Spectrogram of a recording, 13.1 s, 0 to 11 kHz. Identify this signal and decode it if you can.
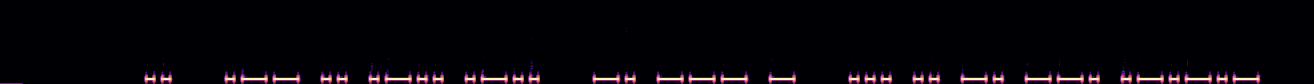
Morse code, heard as a keyed tone, about 15 wpm, 700 Hz. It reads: I WILL NOT SING.
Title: Sentences from Top 1000 Words - Review Part 2 - 15wpm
